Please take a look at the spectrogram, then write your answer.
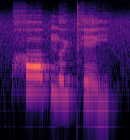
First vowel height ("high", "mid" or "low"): mid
